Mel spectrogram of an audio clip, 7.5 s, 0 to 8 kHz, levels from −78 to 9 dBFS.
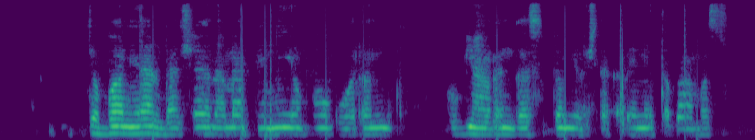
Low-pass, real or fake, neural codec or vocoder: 7.2 kHz; fake; codec, 24 kHz, 0.9 kbps, WavTokenizer, medium speech release version 2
